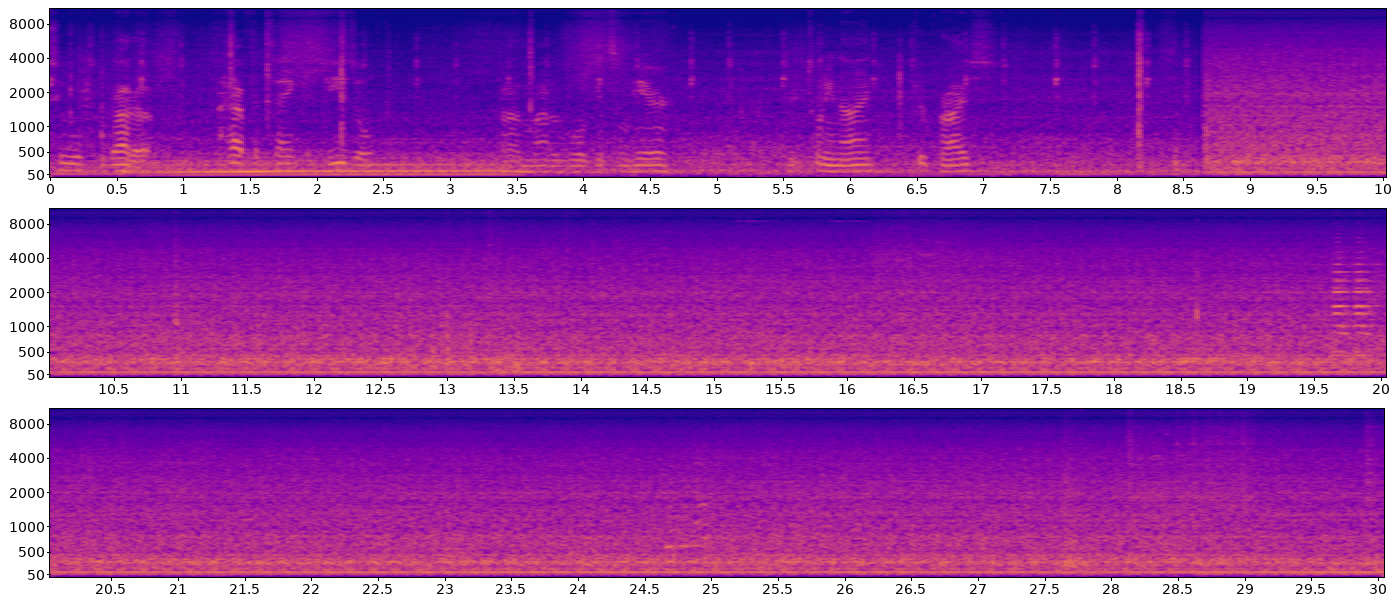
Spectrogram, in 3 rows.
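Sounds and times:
car horn toot: 19.6s - 20.1s.

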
